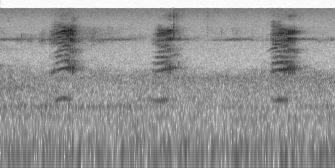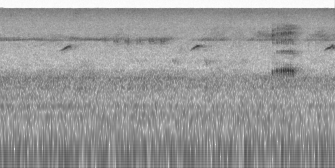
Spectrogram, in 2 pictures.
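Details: Wild western swamphen calling in the open: three loud, harsh, rasping bursts about one second apart, then quieter pauses and a fainter final burst, over a steady high-pitched whine and low rumbling background noise.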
